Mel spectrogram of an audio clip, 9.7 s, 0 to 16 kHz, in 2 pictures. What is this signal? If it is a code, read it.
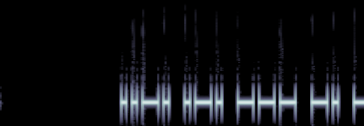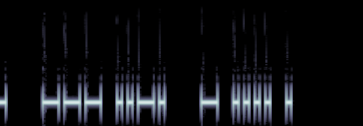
Morse code, heard as a keyed tone, about 17 wpm, 700 Hz. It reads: FRONT OF THE
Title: Speed-Racing - Sets of 3 Words 17wpm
